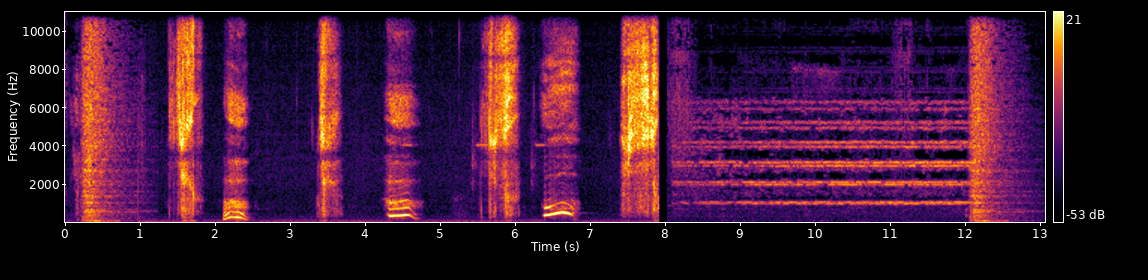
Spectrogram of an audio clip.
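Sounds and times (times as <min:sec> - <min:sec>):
sneeze-like bursts: 0:01.4 - 0:02.5, 0:03.3 - 0:04.8, 0:05.5 - 0:06.8, 0:07.4 - 0:08.0.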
